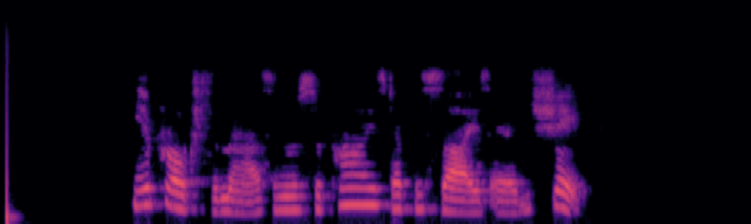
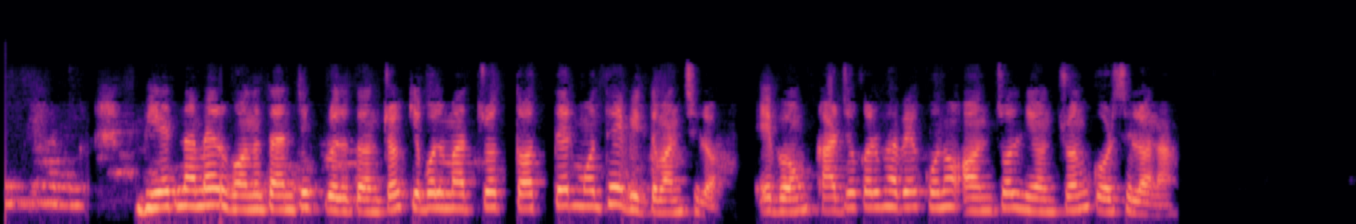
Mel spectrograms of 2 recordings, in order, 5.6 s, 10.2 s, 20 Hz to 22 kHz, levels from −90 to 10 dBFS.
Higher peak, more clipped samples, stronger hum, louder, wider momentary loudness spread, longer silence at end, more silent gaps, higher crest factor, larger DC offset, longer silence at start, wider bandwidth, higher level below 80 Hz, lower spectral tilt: second, -16 dBFS vs -2 dBFS; neither; neither; second, -35 LUFS vs -15 LUFS; second, 7 LU vs 12 LU; about the same, 1.25 s vs 1.35 s; first, 0.37-0.97 s vs none; first, 20 dB vs 14 dB; neither; about the same, 0.05 s vs 0.05 s; first, 11.5 kHz vs 7.8 kHz; about the same, -64 dBFS vs -60 dBFS; about the same, -4.5 dB/octave vs -5.5 dB/octave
